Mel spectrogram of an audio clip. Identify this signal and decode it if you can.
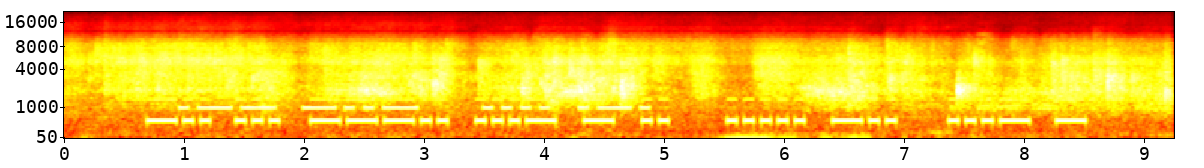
Morse code, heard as two keyed tones, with the noise of a restroom. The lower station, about 17 wpm, 480 Hz: DS8VTI 5D VT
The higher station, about 15 wpm, 970 Hz: WX HR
